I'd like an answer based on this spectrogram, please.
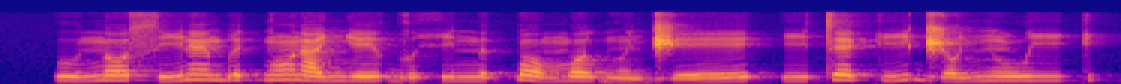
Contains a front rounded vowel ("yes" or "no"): no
